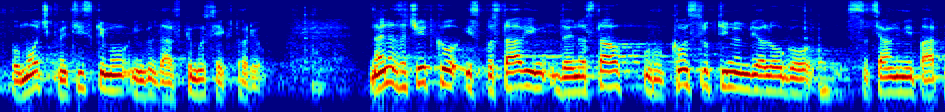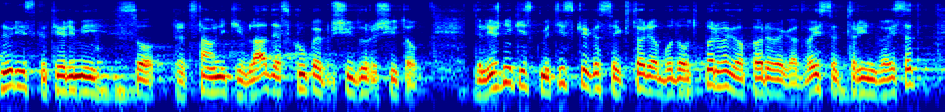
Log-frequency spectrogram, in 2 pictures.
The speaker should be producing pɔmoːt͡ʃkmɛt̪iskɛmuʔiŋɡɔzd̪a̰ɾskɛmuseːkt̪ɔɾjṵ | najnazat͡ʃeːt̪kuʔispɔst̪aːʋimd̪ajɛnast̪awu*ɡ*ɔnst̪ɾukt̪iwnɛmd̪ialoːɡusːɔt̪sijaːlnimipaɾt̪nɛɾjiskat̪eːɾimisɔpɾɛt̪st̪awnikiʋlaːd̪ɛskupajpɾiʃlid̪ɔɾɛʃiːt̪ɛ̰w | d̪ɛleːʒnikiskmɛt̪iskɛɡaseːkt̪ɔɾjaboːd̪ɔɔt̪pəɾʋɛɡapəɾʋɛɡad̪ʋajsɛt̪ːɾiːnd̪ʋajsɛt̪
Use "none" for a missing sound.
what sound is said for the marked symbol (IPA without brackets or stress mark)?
k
